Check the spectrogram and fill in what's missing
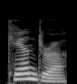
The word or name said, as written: candra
